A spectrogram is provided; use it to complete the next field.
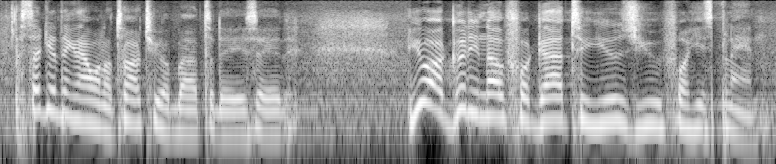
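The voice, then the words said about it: Preacher's own accent. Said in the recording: “now you're preaching with an accent.”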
